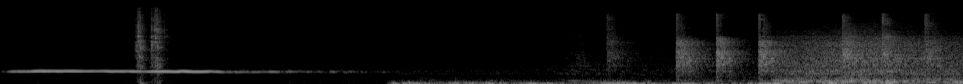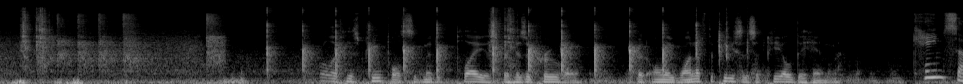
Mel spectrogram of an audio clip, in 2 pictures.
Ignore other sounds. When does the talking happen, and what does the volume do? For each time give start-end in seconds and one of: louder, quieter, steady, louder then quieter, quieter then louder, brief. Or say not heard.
12.8-18.1 steady
18.8-19.2 brief.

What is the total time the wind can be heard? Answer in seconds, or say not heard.
19 s.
